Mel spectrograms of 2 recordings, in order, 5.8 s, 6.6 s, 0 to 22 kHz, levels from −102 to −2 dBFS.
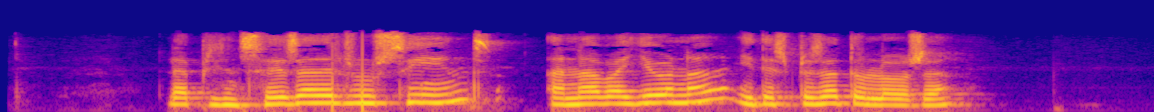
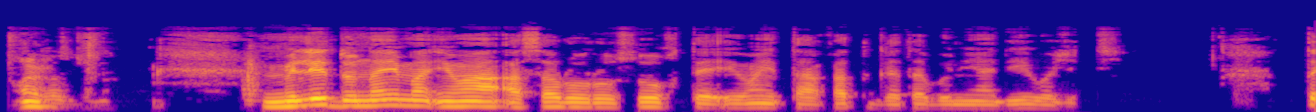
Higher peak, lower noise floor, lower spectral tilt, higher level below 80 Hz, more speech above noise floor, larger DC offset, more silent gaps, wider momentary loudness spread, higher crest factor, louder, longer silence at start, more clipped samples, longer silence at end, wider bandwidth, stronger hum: about the same, -2 dBFS vs 0 dBFS; first, -61 dBFS vs -44 dBFS; about the same, -4.5 dB/octave vs -5.5 dB/octave; first, -48 dBFS vs -68 dBFS; first, 49 dB vs 24 dB; neither; second, none vs 5.92-5.97 s; second, 8 LU vs 22 LU; second, 12 dB vs 22 dB; first, -13 LUFS vs -21 LUFS; first, 0.85 s vs 0.05 s; neither; first, 0.95 s vs 0 s; second, 8 kHz vs 9.2 kHz; neither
